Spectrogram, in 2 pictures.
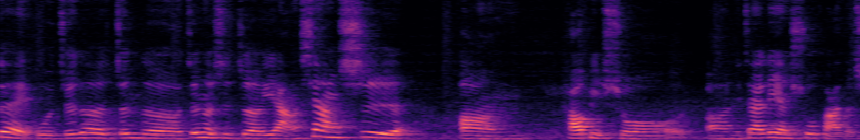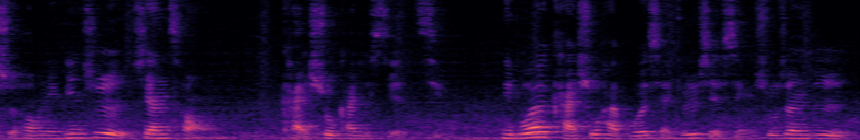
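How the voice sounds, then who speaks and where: A woman with a Taiwanese accent speaks at a fairly high pitch with fairly even intonation. Audible room echo and noticeable background noise surround her voice. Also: moderate pace. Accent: Taiwanese Mandarin. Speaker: podcast host. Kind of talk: casual chat.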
